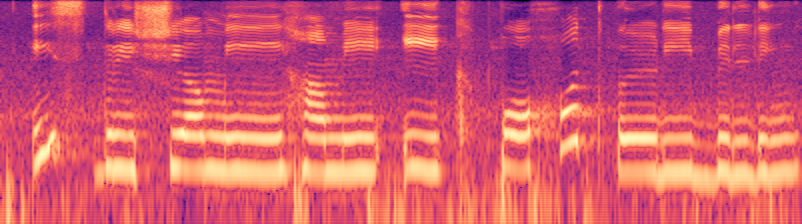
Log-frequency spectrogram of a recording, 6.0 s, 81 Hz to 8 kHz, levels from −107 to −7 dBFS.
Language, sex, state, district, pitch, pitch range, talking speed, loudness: Hindi, female, Punjab, Fazilka, 240 Hz, 235-255 Hz, 90 wpm, -14 LUFS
